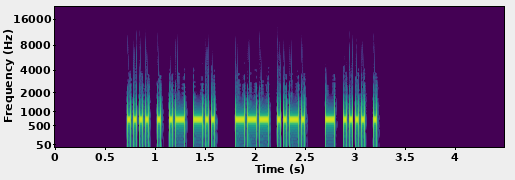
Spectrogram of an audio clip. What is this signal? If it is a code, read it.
Morse code, heard as a keyed tone, about 40 wpm, 700 Hz. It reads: HEAD OF THE
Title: Sets of 3 Words 40wpm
